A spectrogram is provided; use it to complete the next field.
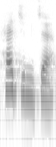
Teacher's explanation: yazışda qapalı sait yoxdur, amma tələffüzdə i saytı əlavə olunur.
